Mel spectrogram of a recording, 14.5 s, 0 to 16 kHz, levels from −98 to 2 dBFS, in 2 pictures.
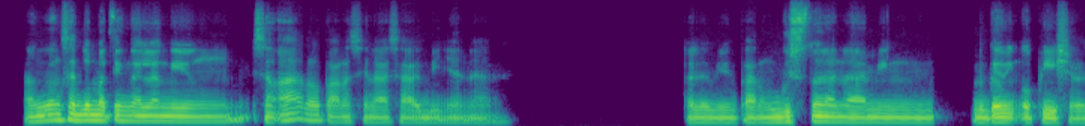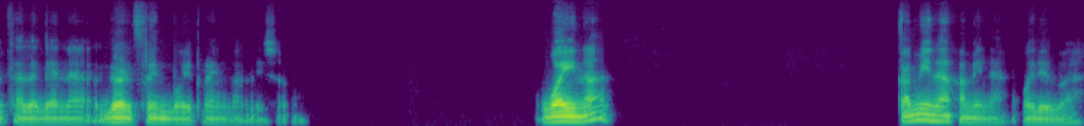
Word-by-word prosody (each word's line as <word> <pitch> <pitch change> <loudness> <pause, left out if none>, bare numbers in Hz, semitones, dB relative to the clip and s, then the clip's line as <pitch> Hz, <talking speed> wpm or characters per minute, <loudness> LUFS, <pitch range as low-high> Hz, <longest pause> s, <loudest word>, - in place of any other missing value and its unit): Hanggang 115 +6 +2
sa 130 -1 +3
dumating 120 -1 +3
na 110 - +2
lang 110 0 +2
yung 100 -1 -3
isang 95 - -3
araw 130 -2 -1
parang 95 -3 -4
sinasabi 90 -2 -5
niya - - -7
na 90 +2 -12 1.1
alam 90 - -2
mo - - -2
yun 90 - -5
parang 90 +1 0
gusto 105 +2 +2
na 100 - +3
naming 90 -1 -1 0.2
gawing 90 +1 +3
official 85 -2 -1
talaga 80 0 -4
na 80 0 -7 0.2
girlfriend, 85 -2 +1
boyfriend 75 0 -8
kami - - -16
so - - -21 1.7
why 105 +2 +9
not? 105 +1 +1 1.9
Kami 125 +6 +1
na 110 - +1
kami 85 -5 -6
na, 80 0 -15
oh, 75 - -5
di 75 - -3
ba? 75 +1 -10
95 Hz, 150 wpm, -22 LUFS, 85-105 Hz, 1.9 s, why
